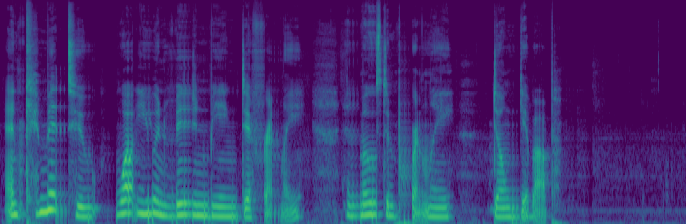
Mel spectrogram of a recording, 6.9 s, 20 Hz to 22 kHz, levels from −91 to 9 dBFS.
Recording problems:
choppy; very; 17% of the speech affected

